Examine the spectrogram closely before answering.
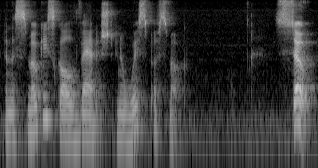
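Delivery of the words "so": loud, gloating pounce; savage triumph. A narrator's reading. Mister Diggory gloating over Winky, savage triumph. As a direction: relish catching her out. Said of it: "with a kind of savage triumph".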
